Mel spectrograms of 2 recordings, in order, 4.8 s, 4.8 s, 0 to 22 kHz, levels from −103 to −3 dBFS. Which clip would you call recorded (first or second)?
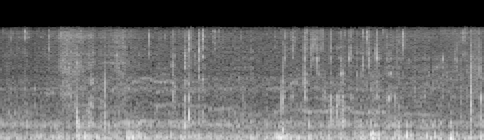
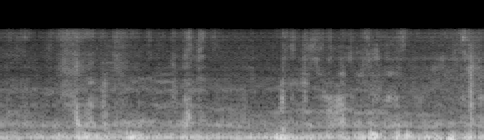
first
